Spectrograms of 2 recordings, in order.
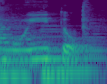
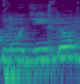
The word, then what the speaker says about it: mojito: it Pizza always say pizza then we have moito yes I've already told you that this is not mojito this is moito then we have jalapeno this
